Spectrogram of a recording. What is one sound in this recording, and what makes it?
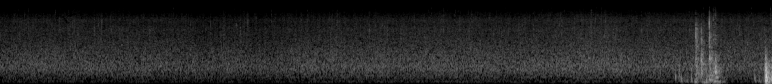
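Rain falls steadily and hisses.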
